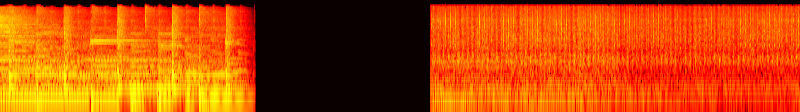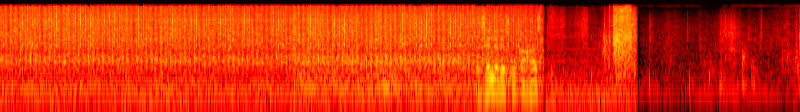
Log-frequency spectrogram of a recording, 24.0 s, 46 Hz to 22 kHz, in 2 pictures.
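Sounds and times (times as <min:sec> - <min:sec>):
typewriter clattering: 0:06.5 - 0:20.1.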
